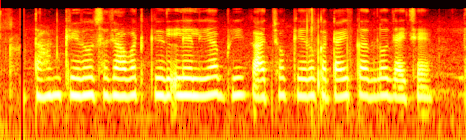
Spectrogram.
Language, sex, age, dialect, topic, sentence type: Maithili, female, 56-60, Angika, agriculture, statement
